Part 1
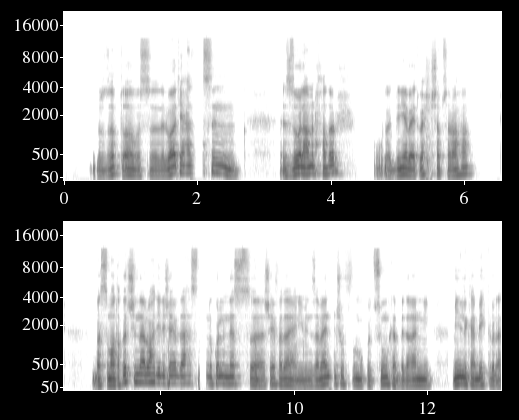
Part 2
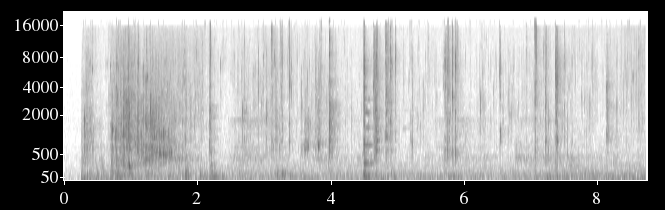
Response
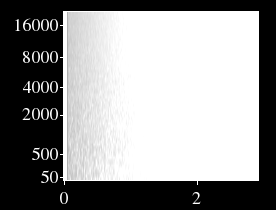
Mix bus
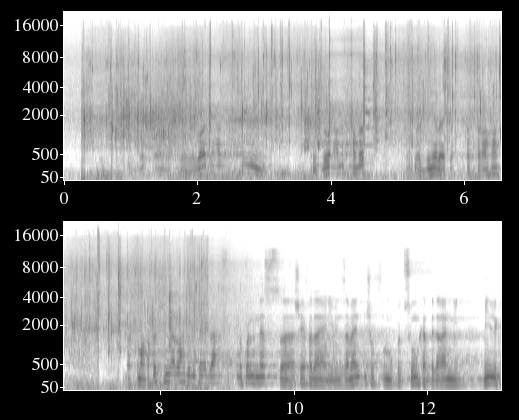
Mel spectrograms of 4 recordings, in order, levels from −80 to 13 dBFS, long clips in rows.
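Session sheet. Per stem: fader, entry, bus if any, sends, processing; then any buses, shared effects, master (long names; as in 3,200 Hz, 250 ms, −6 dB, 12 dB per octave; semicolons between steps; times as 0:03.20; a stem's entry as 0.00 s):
−10.0 dB, 0.45 s, send −4.5 dB, no echo send, no processing
0.0 dB, 0.00 s, send −6 dB, echo send −16 dB, graphic EQ with 10 bands 125 Hz +5 dB, 250 Hz −7 dB, 500 Hz −11 dB, 1,000 Hz −7 dB, 2,000 Hz +11 dB, 4,000 Hz +5 dB, 8,000 Hz +9 dB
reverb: on, RT60 3.0 s, pre-delay 5 ms
echo: repeating echo 331 ms, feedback 42%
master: parametric band 980 Hz +14 dB 1.5 octaves; downward compressor 12 to 1, threshold −28 dBFS, peak gain reduction 20 dB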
